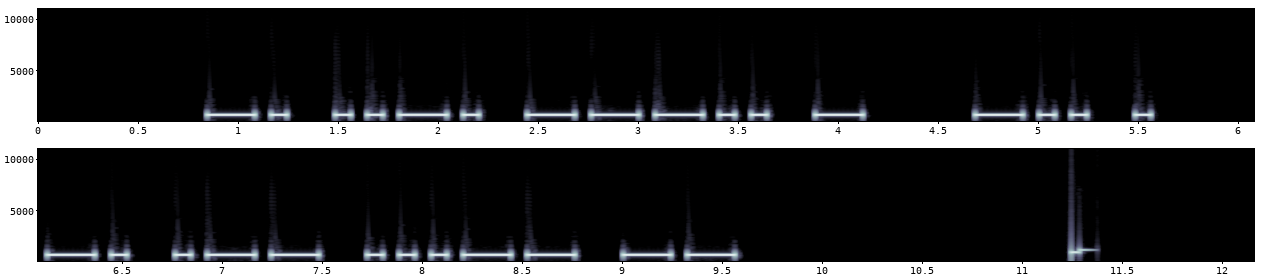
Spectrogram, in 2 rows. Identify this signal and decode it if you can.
Morse code, heard as a keyed tone, about 15 wpm, 700 Hz. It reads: NF8T DE NW3M
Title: USA Callsign DE Callsign - 4 Characters - 15wpm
